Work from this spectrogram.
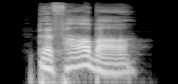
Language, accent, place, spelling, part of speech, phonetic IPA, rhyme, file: German, Germany, Berlin, befahrbar, adjective, [bəˈfaːɐ̯baːɐ̯], -aːɐ̯baːɐ̯, De-befahrbar.ogg
- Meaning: driveable, navigable, passable, open to traffic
